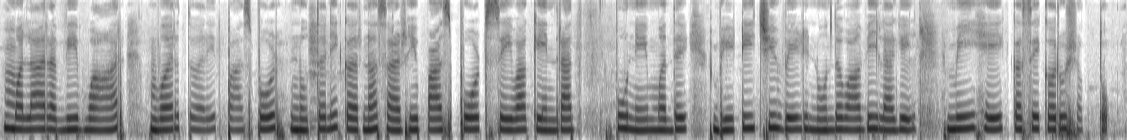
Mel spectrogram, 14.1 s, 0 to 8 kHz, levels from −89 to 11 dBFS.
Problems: none marked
